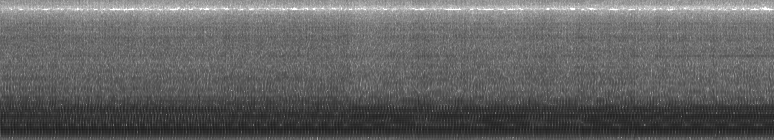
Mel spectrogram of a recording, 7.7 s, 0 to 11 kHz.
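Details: 1973 Honda CB350G twin just after fitting Mikuni VM28 carbs: steady, even idle with firm exhaust beat, no misses or knocks; sounds pretty good, needs slight tweaking, fuel took a while to come through.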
